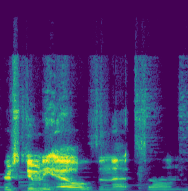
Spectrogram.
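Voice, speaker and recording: A man's voice: lowish voice, lively intonation, moderate pace. A man chatting casually in a blunt, profane, ranting way. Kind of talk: casual chat. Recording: music playing behind the voice. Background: music.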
